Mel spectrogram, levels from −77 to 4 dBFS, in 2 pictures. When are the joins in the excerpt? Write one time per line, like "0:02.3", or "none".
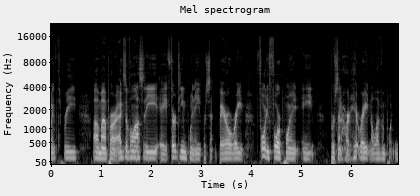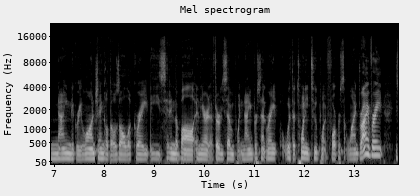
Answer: none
